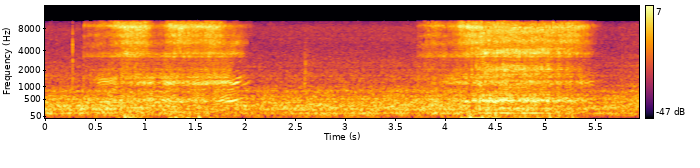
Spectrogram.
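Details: Snoring from a sailor asleep aboard a vessel in the middle of the ocean.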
